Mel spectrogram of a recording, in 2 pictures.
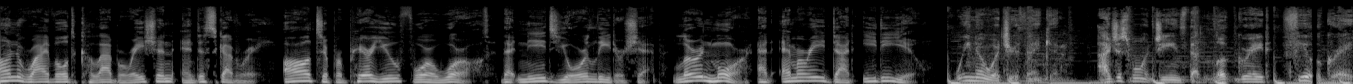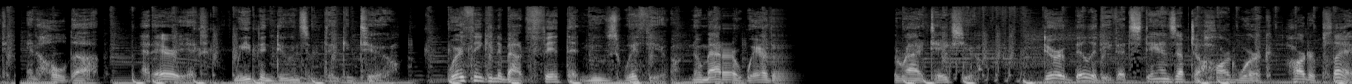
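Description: From 11.31 to 13.75 s, scattered short gaps: around seven late or lost packets, the longest about 50 ms, were patched by extending the previous sound, leaving brief ticks and smears.

From 16.04 to 17.72 s, a jitter buffer speed-up: the overfull buffer trimmed pitch-period slices, about 50 ms in total, so the audio runs 2% fast at unchanged pitch.

Between 19.09 and 20.87 s, repeated stalls (stutter) occur: the buffer emptied three times and was bridged with 142 ms of continued sound, the longest gap 81 ms, so the audio drags and catches.

From 21.27 to 22.49 s, a call audio freeze, likely from packets held up in transit, stretches the last sound into a fading tail, then 870 ms of silence. Playback resumes 1.2 s late.

From 24.39 to 26.60 s, a second jitter buffer speed-up removes about 100 ms, so the audio runs 4% fast.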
